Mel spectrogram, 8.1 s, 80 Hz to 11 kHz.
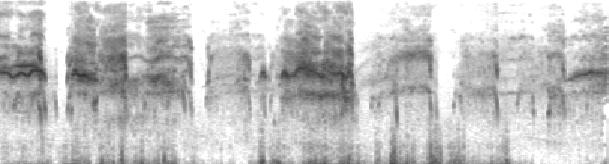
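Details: Peregrine falcon chicks in the Barycz Valley, Poland, 6 May 2021, fed at length until all are full. Loud, harsh, quavering screams come in irregular overlapping bursts about every second, with low rustling knocks between them.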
